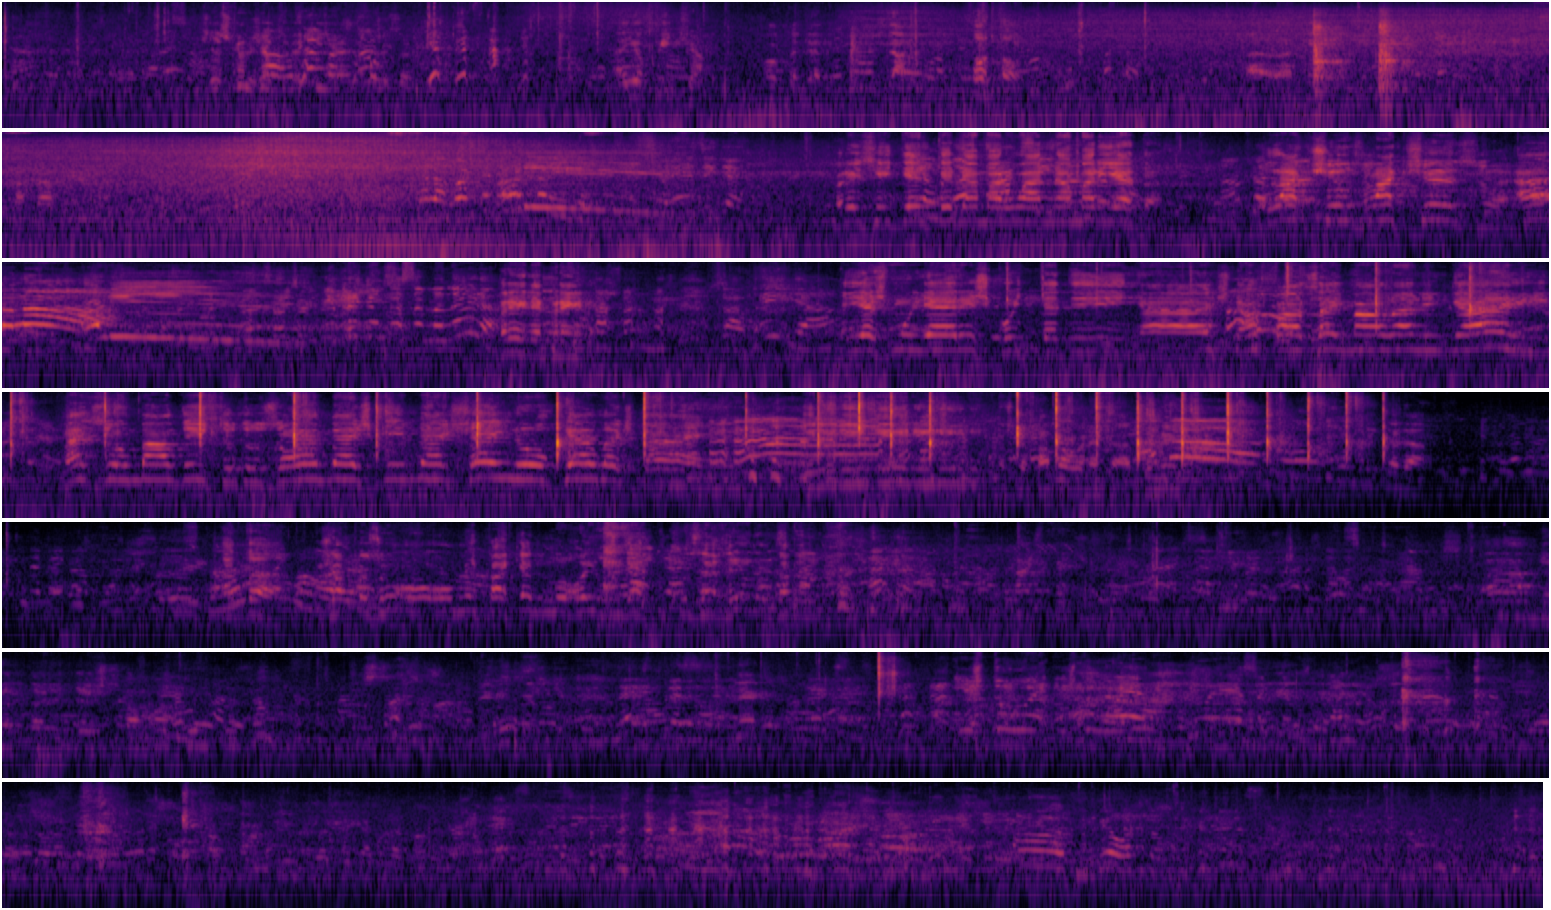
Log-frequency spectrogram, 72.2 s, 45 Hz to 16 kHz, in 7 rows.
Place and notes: Porto Moniz, bus stop - taxi driver
taxi driver showing off the trunk of his car - decorated with pictures, badges, pendants and other stuff.
Porto Moniz, Portugal, 8 May 2015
